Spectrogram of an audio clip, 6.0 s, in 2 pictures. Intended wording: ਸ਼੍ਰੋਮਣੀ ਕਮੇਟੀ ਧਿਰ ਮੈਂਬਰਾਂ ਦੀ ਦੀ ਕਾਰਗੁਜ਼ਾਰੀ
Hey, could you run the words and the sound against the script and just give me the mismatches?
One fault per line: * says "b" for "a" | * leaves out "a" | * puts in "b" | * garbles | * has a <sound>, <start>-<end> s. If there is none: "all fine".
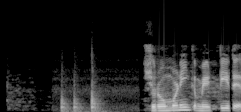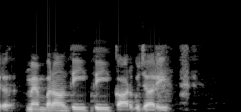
* has a thud, 0.8-1.6 s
